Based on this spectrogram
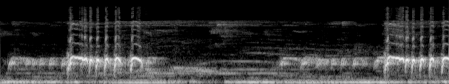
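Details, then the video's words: Local zebra dove lure song meant to set other doves singing: two bursts of quick, bouncing, ringing coo notes with crisp clicking, separated by a quieter stretch of low humming background. "Perkutut Malas Bunyi dijamin NYAUT GACOR LANGSUNG dengar pancingan masteran Kutut lokal ini"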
